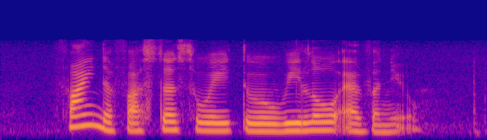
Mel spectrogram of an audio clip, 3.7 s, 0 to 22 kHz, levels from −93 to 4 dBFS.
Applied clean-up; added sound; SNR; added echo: none; none; none; none.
